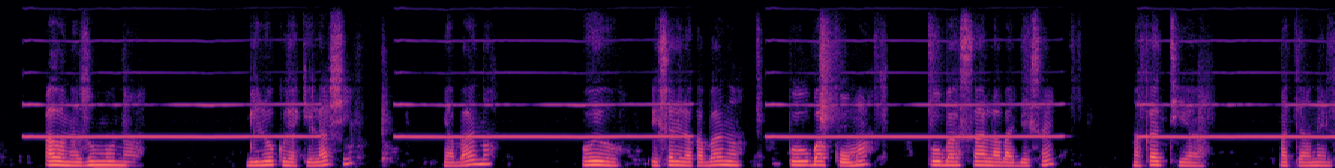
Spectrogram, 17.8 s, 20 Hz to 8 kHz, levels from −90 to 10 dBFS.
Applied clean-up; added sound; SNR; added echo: none; Wind instrument, woodwind instrument; 8 dB; none.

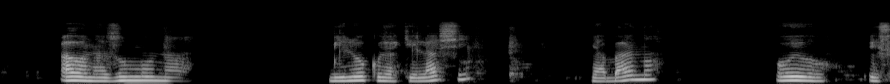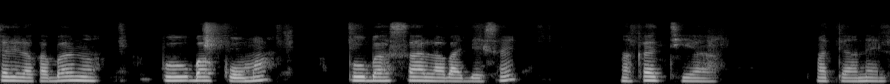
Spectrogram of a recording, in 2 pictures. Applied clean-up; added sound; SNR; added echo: none; none; none; none.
